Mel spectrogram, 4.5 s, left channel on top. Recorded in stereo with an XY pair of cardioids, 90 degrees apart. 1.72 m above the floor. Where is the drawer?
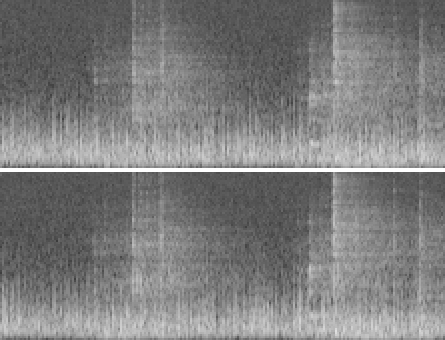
40° right, 5 m.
